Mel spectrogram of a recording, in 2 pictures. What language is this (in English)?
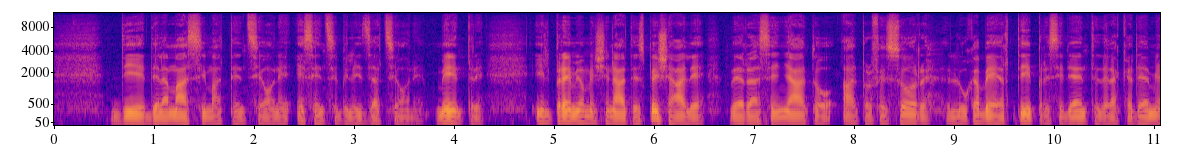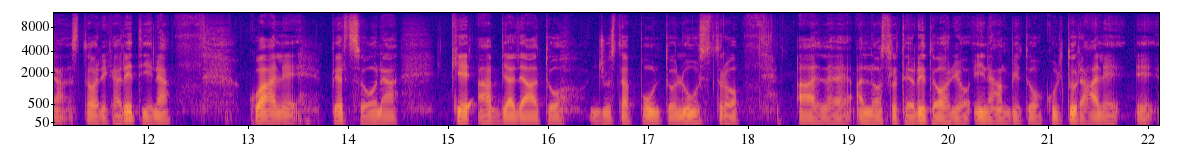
Italian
